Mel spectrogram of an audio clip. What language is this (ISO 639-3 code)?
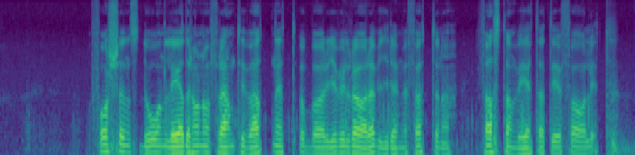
swe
